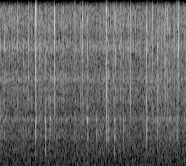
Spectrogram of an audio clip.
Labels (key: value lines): label: ambient
recorder: HydroMoth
